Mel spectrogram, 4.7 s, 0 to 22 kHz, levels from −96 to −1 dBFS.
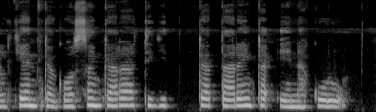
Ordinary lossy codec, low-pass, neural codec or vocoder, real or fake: none; none; vocoder, 44.1 kHz, 128 mel bands every 512 samples, BigVGAN v2; fake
